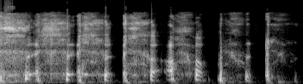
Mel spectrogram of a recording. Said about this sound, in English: I really need a cough button.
